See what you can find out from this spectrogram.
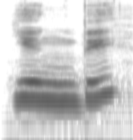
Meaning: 1. a city and municipality of Kronoberg county, Sweden 2. a village in Kalmar municipality, Kalmar county, Sweden 3. a village in Falkenberg municipality, Halland county, Sweden
- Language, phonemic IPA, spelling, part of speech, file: Swedish, /²jɵŋbʏ/, Ljungby, proper noun, Sv-Ljungby.ogg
